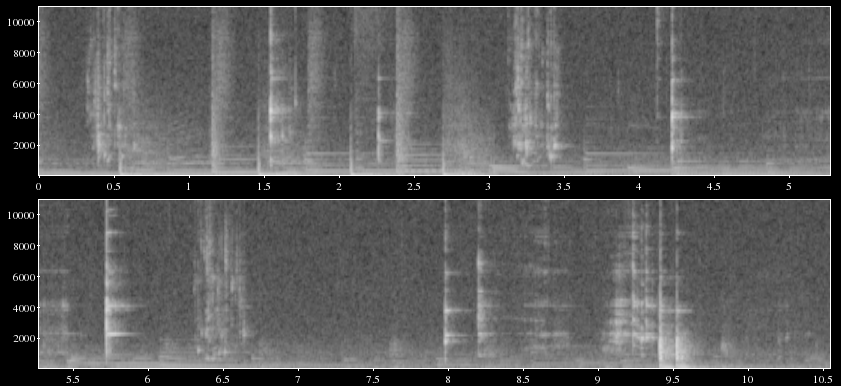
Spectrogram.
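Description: A spoon stirring liquid in a glass bowl, clinking sharply against the glass several times, over soft background music. Near the end there is a short burst of liquid and glass handling.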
